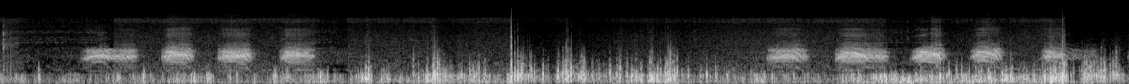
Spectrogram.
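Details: Crow cawing in two bouts: four rapid harsh caws at the start, then a pause filled with low background rumble, followed by five more evenly spaced raspy caws near the end.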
